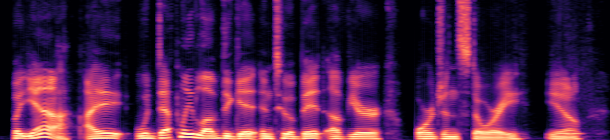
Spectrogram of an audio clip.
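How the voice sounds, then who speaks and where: Over a quiet background, a man in an ordinary speaking voice talks at a moderate pace and medium pitch, with ordinary pitch variation and very even loudness. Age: 20s. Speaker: podcast host. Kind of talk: casual chat.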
